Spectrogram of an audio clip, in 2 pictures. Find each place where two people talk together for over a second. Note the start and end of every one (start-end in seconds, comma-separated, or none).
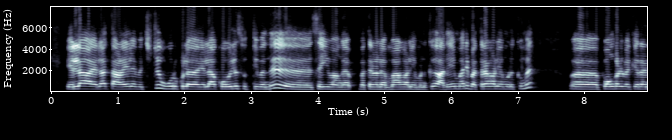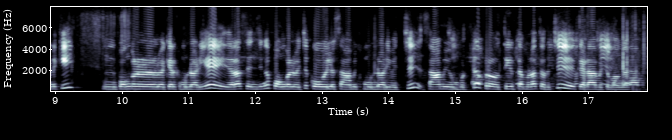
11.9-16.0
